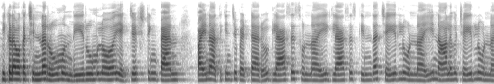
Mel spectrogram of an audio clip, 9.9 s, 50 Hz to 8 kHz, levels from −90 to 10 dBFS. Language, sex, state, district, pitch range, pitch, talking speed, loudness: Telugu, female, Andhra Pradesh, Manyam, 195-220 Hz, 210 Hz, 125 wpm, -19 LUFS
